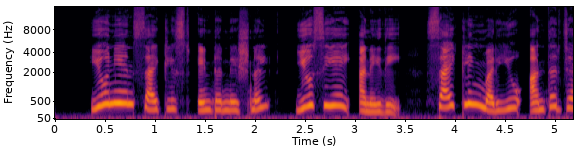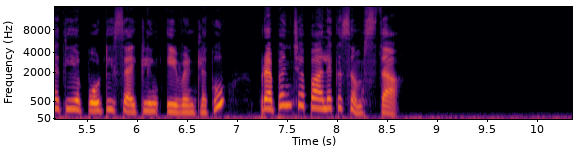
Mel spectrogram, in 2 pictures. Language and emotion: Telugu, neutral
